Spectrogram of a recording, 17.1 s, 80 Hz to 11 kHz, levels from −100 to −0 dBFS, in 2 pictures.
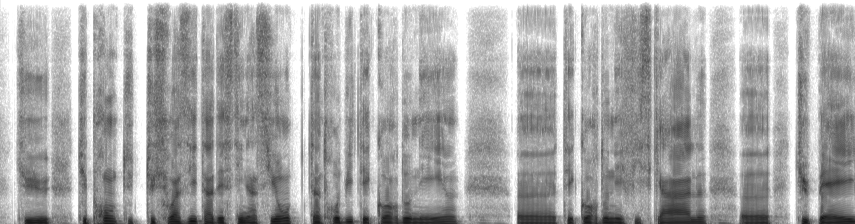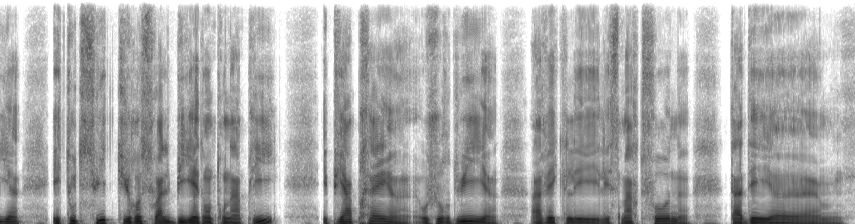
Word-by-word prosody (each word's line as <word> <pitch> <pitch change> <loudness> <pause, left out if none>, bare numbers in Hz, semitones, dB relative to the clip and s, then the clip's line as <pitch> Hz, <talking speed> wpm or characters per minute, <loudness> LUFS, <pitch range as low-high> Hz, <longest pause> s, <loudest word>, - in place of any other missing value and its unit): Tu 90 -2 +2 0.3
tu - - -1
prends 125 -1 +1
tu 115 -4 -8
tu 100 - -1
choisis 110 +2 +2
ta 95 -3 +3
destination, 95 +5 +2 0.2
tu 105 - +2
introduis 100 +2 +1
tes 90 -6 +1
coordonnées, 90 +1 +2 0.7
heu, 80 -2 -1
tes - - -2
coordonnées 90 -1 +2
fiscales, 95 +4 0 0.3
heu, 80 0 0 0.3
tu 100 - +2
payes 110 +4 +3 0.4
et 95 - +2
tout 130 +7 +1
de - - -11
suite 145 +1 -1
tu 115 - +1
reçois 110 -1 +2
le 110 - +2
billet 105 +1 +3
dans 100 -2 +1
ton 95 0 -2
appli 85 -3 -1 0.5
et - - -3
puis 110 - -1
après, 115 +2 0
heu, 75 -5 -3
aujourd'hui, 105 +3 +2
heu, 75 - -3 0.4
avec 95 +1 0
les 85 -3 +1
les 85 +2 -3
smartphones, 105 - -2 0.4
tu - - -1
as 90 - +3
des, 90 +1 +3
heu, 75 -4 -3
95 Hz, 155 wpm, -16 LUFS, 85-105 Hz, 0.7 s, ta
